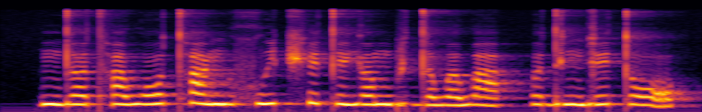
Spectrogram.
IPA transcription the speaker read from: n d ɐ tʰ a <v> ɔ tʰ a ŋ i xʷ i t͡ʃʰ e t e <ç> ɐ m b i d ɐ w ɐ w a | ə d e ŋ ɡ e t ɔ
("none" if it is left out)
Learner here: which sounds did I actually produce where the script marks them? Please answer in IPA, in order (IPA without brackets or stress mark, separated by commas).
w, j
